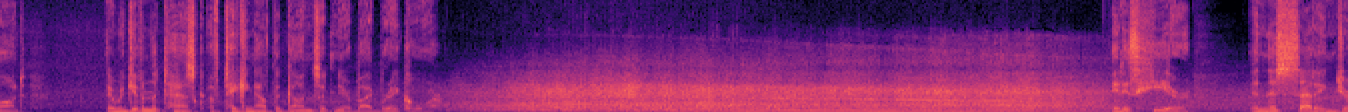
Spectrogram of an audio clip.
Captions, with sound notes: As they made their way back towards Sainte-Marie-du-Mont, they were given the task of taking out the guns at nearby Brecourt. (airplane engines roaring)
